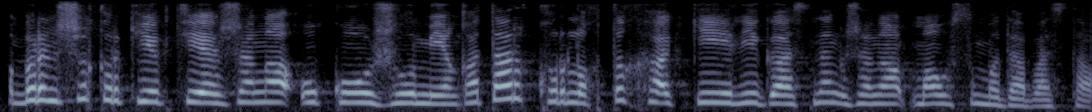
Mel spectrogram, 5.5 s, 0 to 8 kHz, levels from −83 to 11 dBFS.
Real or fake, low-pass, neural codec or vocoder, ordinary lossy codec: real; 7.2 kHz; none; Opus, 16 kbps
